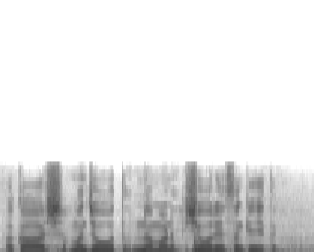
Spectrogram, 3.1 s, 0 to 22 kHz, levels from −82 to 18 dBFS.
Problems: background sounds at intervals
